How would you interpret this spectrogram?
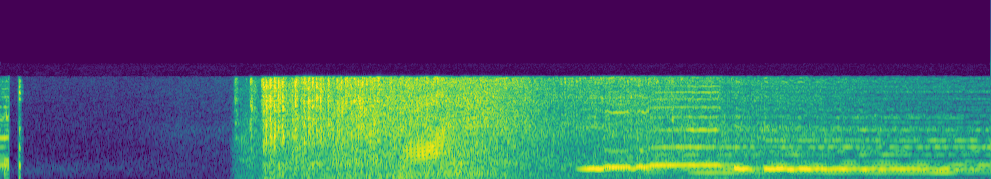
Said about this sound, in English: I thought she was on a motorbike then.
